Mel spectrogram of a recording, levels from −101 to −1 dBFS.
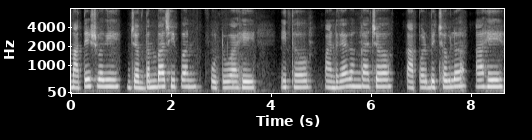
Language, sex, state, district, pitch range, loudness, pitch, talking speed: Marathi, female, Maharashtra, Gondia, 215-245 Hz, -18 LUFS, 235 Hz, 75 wpm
